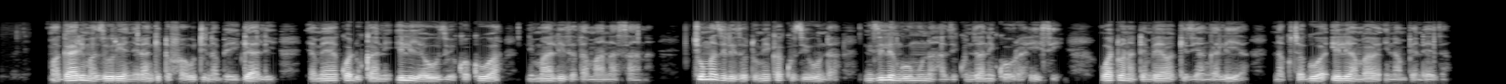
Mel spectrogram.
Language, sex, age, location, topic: Swahili, male, 18-24, Kisumu, finance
